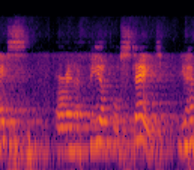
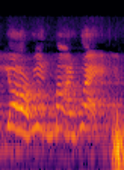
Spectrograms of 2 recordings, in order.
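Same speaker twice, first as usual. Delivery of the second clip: handler's voice; 9 semitones higher, 8 dB louder, much slower than usual. Retold or imitated. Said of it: "They're like".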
